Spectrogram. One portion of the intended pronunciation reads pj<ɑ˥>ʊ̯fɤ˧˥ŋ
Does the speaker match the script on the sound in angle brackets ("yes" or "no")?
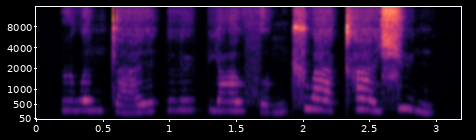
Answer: yes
